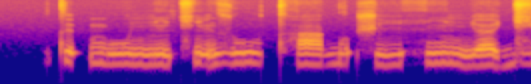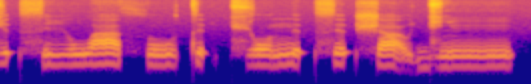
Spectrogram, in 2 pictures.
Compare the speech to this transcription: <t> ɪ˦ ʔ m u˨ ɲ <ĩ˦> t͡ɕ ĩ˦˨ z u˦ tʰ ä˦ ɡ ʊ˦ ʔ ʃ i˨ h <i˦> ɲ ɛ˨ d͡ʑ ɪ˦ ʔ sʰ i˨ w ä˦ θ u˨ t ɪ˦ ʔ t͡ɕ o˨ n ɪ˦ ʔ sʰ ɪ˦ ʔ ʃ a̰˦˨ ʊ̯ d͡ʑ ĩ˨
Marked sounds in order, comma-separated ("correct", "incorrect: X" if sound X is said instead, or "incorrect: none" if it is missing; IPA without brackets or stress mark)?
correct, incorrect: ĩ˨, incorrect: ĩ˦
